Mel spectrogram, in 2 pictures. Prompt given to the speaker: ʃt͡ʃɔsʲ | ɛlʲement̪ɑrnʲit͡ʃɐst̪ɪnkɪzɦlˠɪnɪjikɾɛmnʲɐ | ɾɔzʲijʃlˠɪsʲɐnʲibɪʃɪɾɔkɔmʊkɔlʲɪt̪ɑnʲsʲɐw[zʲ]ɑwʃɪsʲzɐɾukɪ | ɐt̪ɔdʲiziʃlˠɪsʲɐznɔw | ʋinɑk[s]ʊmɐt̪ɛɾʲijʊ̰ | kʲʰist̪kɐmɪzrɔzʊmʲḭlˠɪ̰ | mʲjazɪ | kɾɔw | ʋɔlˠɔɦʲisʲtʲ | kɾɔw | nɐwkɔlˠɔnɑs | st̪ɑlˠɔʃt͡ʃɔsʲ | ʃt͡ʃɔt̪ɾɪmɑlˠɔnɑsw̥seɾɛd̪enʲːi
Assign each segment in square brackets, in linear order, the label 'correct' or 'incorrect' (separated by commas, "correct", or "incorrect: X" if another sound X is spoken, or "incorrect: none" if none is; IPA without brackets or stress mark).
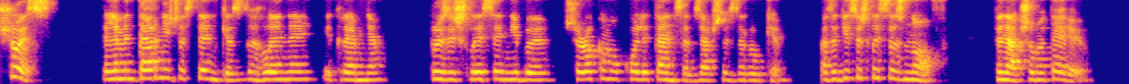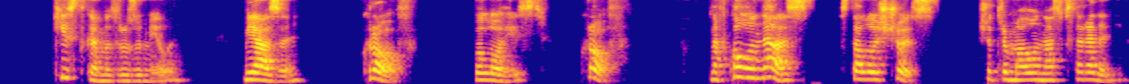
correct, incorrect: ʃ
